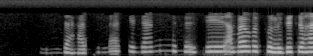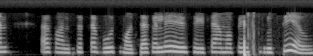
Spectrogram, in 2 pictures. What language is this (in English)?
Odia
